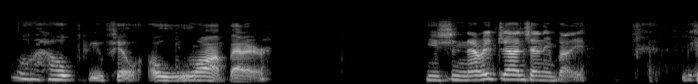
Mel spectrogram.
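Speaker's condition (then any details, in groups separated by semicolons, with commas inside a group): Cerebral palsy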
